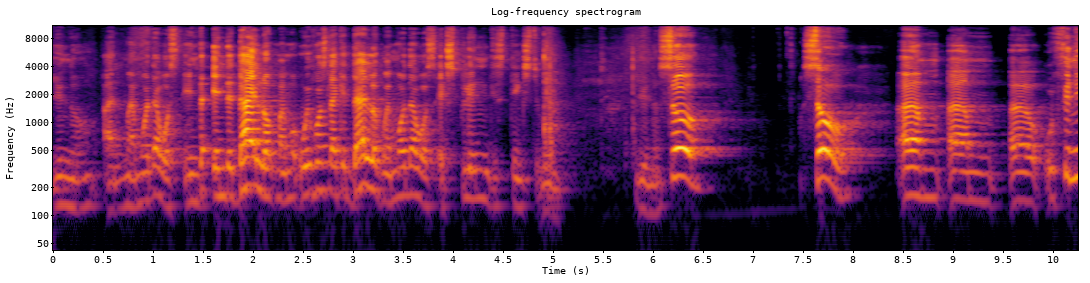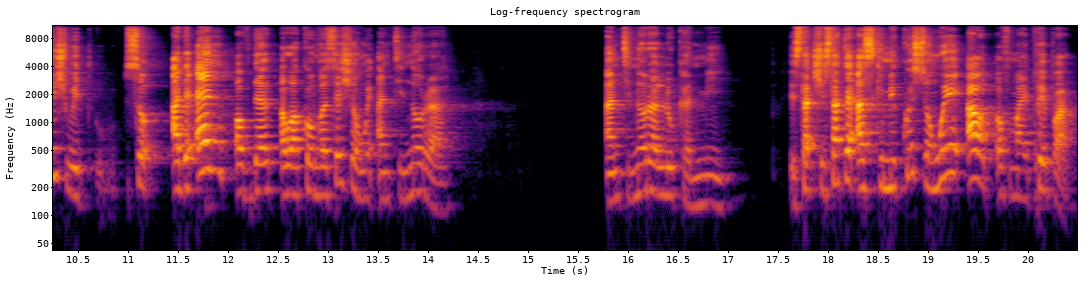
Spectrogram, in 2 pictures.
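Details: Adult man who has stammered severely since childhood, over more than sixty years, and still has difficulty pulling out words; later diagnosed with ADD, which he blames for word substitutions; unedited live recording; stammering.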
